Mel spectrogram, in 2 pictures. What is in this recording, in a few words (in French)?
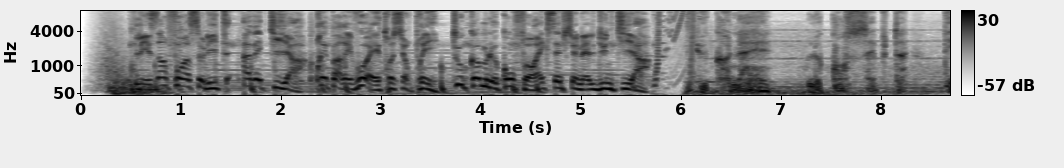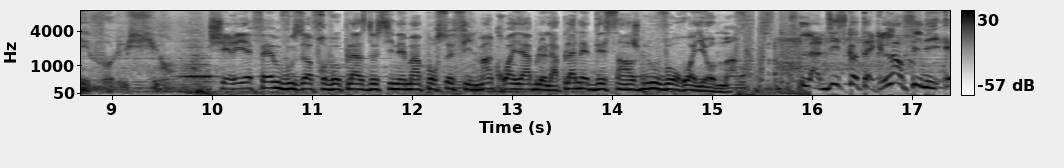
Reel Commercial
